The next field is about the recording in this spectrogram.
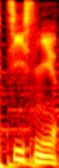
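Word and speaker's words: t-SNE: Наверное, самым популярным из них является алгоритм с таким вот названием, который является полуакронимом и произносится как TISNI, или по-русски стохастическое вложение соседей с T-распределением.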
